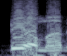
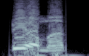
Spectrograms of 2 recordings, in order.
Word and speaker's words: Bielema: Is it Bielema? That's the proper way to say it, isn't it? – It's pretty close. It's Bielema. The second he's a little silent, though. Bielema.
